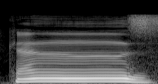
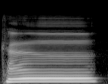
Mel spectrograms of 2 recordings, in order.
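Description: First: The word ends with a sharp hissing z. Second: The word ends on n with no z. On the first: The speaker calls it right. "tapi za-nya ditambahkan" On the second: The speaker calls it wrong. "Jangan kan"

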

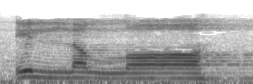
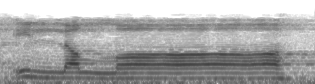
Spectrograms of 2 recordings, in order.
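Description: First: The long vowel is held for two counts. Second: The long vowel is stretched well beyond two counts. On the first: The speaker calls it right. "لأنه مد طبيعي ومد مقدار حركتين" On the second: The speaker calls it wrong. "فإذا مددتها فوق ذلك"

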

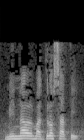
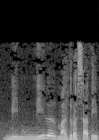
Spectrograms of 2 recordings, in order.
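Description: First: The vowel after min is a. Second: The vowel after min is i. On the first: The reading is light and easy to say. The speaker calls it right. "dihidupkan dengan fathah ... fathah li takhfif" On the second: The reading is heavy with two i vowels. The speaker calls it wrong. "kalau dibaca kasro menjadi berat"

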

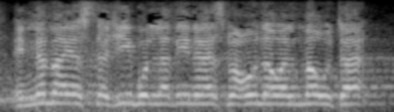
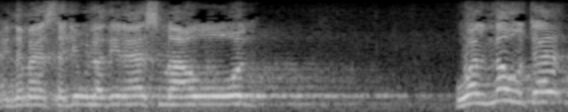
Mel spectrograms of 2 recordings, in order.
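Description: First: The last word runs on without any stop. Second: There is a full stop before the last word. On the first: The dead are also among those who hear. The speaker calls it wrong. "والموتى برضو بيسمعوا" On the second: Only those who hear respond; a new sentence starts about the dead. The speaker calls it right. "هنا وقف لازم"

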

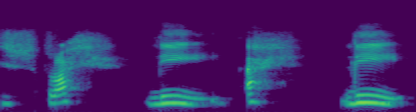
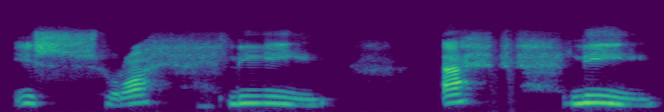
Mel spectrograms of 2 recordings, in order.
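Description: First: The h sound flows briefly, then stops. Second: The h sound flows fully into the next sound. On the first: The speaker calls it wrong. "لو قطعتي بعد أن يجري جزءا" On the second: The speaker calls it right. "الصواب"

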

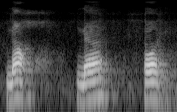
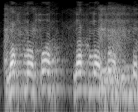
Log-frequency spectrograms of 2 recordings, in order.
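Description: First: The word is said slowly, syllable by syllable. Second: The word is said quickly. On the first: The speaker calls it right. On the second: The speaker calls it wrong.

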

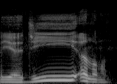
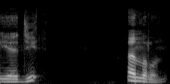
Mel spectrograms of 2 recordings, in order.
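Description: First: The first word ends in a vowel, no stop. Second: The first word ends with a glottal stop. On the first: The speaker calls it right. "وإنما تقول يجيء أمر هكذا يتكلمون به" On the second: The speaker calls it wrong. "لا يجوز أن تقول يجيء أمر هكذا"

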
